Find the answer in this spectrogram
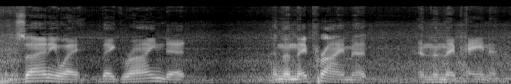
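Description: Noticeable background noise sits under a man talking at a moderate pace, with a dry sound and no echo. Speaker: contractor painting. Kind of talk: casual vlog chat. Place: street. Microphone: phone near.

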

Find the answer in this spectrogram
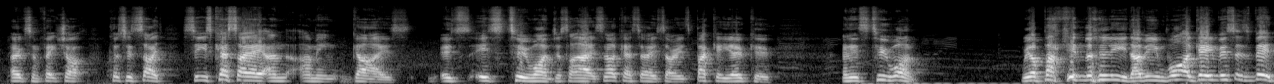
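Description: This man has a British accent and a high pitch. He speaks at a moderate pace with ordinary pitch variation. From UK. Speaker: gaming YouTuber. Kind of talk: casual gameplay commentary with live match commentary. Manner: animated, excitable match-call delivery; chatty, upbeat, addresses viewers. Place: home room.

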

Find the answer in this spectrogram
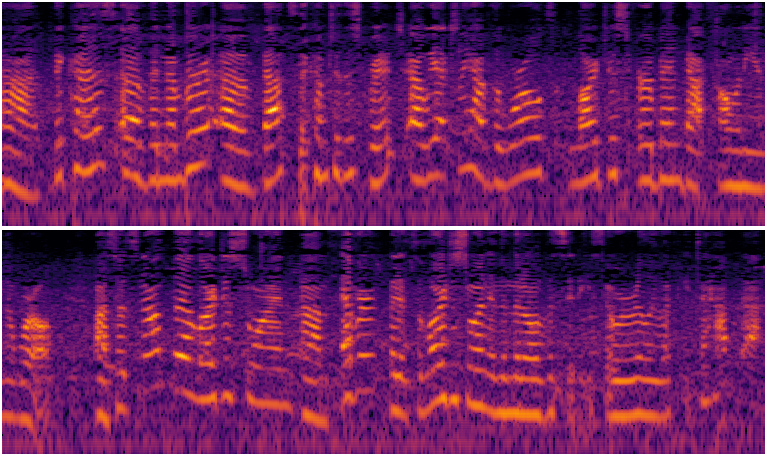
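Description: A high-pitched woman talks at a very fast pace with hardly any pauses and ordinary pitch variation, with light background noise behind her. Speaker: boat tour guide. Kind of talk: tour guide commentary. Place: boat.

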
